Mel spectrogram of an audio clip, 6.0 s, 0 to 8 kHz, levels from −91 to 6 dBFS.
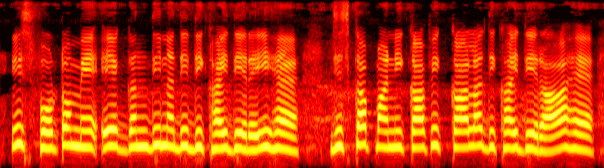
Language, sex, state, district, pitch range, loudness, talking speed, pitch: Hindi, male, Uttar Pradesh, Shamli, 245-275 Hz, -15 LUFS, 180 wpm, 260 Hz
